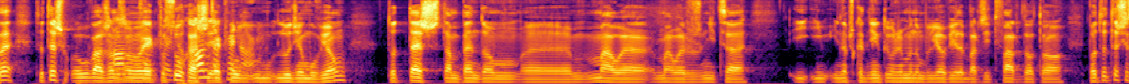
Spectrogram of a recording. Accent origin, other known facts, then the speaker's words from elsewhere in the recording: United States; accent: foreign; Polish is a second language; oni wszyscy już wiedzą, że jestem Amerykaninem.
